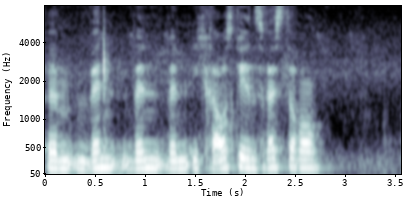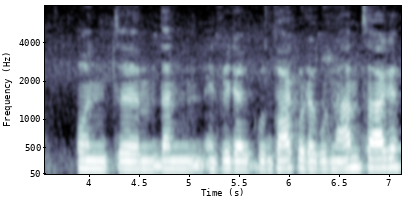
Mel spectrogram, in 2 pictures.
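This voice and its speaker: This man's voice sits fairly high for a man. He talks at a very slow pace. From western Germany (Unna, Ruhr area). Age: 50s. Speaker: chef. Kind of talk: interview. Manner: hesitant, frequent fillers.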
